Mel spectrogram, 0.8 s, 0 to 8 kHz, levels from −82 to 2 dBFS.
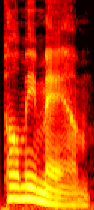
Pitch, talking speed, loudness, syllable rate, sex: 120 Hz, 230 wpm, -14 LUFS, 5.3 syllables/s, male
